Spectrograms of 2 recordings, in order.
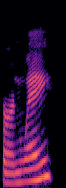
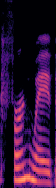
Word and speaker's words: Fernweh: I probably do the American pronunciation and say Fernweh, and it's a German word that means sort of the opposite of homesick, actually.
